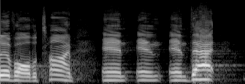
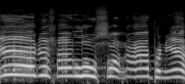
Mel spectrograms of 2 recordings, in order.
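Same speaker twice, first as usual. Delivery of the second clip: very high, pitched-way-up puppet voice; 12 semitones higher than usual. A ventriloquist answers his own question as his puppet, Manny puppet voice. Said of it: "Is your voice okay?".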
